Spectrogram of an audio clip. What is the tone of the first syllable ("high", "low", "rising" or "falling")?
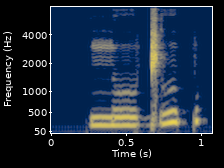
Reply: low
